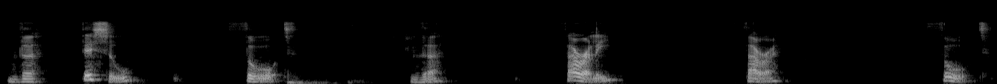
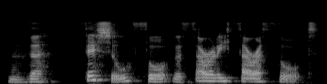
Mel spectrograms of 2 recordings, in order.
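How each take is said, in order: First: The sentence is spoken slowly. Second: The sentence is spoken at normal speed. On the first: "once slowly" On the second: "a second time at normal speed"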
